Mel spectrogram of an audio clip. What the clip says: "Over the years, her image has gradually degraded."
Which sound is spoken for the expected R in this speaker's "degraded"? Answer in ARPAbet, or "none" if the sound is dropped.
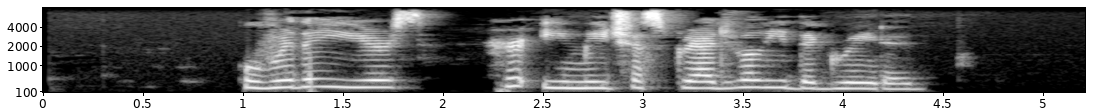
R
